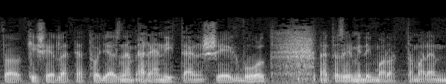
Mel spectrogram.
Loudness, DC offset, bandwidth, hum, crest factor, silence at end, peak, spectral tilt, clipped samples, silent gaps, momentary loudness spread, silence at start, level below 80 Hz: -15 LUFS; under 0.1%; 9.6 kHz; none; 14 dB; 0 s; -2 dBFS; -6 dB/octave; under 0.1%; none; 4 LU; 0 s; -38 dBFS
